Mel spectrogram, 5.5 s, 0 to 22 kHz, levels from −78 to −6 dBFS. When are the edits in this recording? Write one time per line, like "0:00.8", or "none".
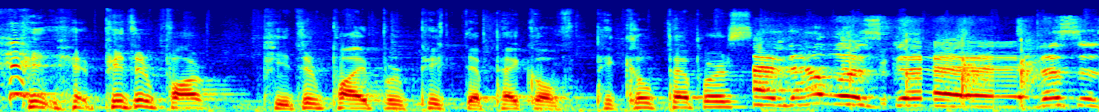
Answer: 0:04.0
